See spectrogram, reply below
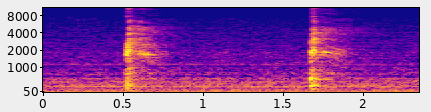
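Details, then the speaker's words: Nursing demonstration of a splinted cough after abdominal surgery, with a folded pillow held firmly against the abdomen: after deep breaths and a 3-second hold, two short, controlled coughs about a second apart. "So we're going to hold that up against our abdomen firmly. 2 slow, deep breaths. Inhale deeply, hold for 3 seconds, cough without inhaling 2 to 3 times."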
